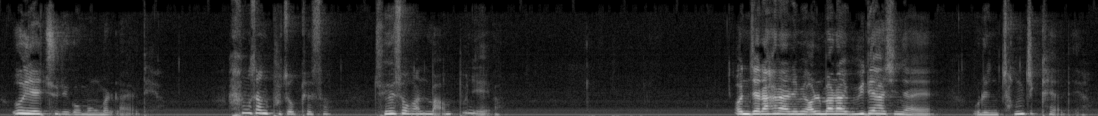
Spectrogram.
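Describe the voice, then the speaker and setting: A woman pastor giving a sermon, talking to her congregation in a lively, conversational way and asking them many questions. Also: on the high side, vocal fry, slight background noise.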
